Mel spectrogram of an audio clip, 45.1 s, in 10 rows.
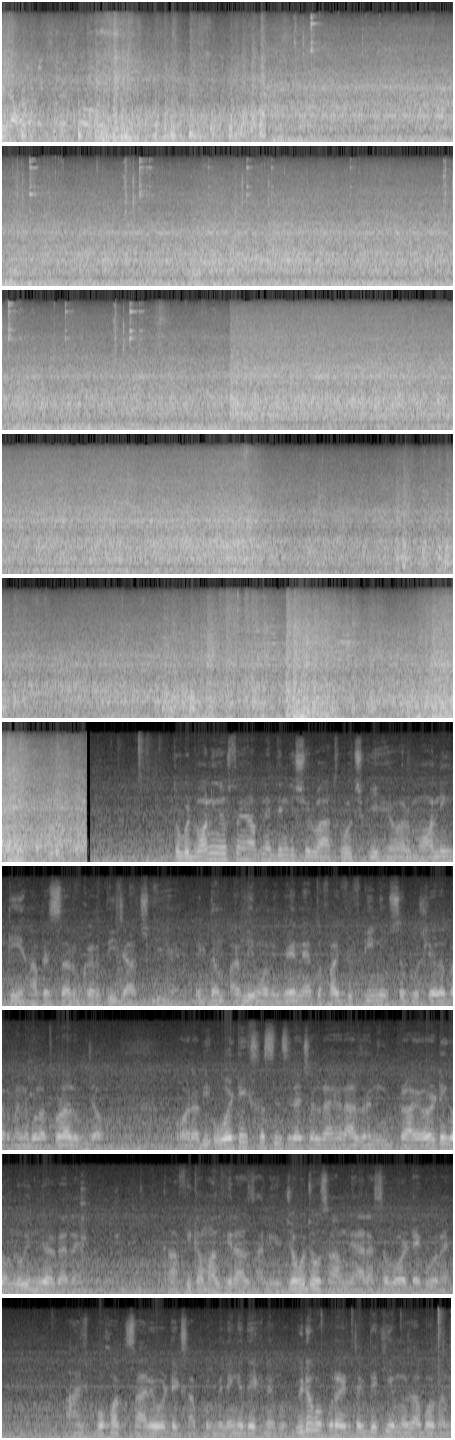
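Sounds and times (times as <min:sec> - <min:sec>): wheels clacking over rail joints: 0:00.0 - 0:24.0
wheel and wind rush: 0:00.0 - 0:24.3
passing train: 0:00.0 - 0:45.0.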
